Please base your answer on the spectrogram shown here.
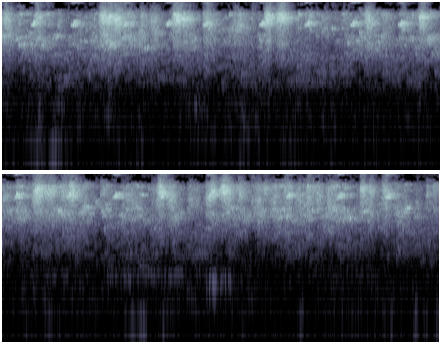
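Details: Budgerigar chicks reacting outside the nest for the first time: a dense, continuous high chatter of many overlapping squeaky calls that swells and fades in waves, with faint low thumps.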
